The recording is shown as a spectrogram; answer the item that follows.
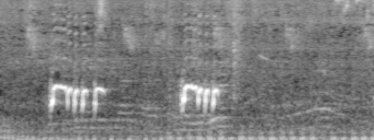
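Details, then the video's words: Wild local zebra dove calling in forest with others answering; two quick phrases of bright stepped coos, the start of a third at the end, over a constant low mechanical throb. "Suara Burung Perkutut Lokal Gacor"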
